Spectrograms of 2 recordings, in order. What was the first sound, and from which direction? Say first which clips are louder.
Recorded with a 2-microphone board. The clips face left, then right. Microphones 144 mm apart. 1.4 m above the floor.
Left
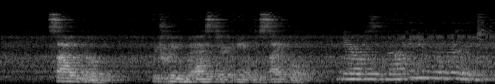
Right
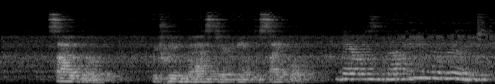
A man speaking: even; centre (ahead or behind).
